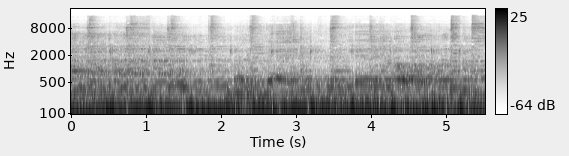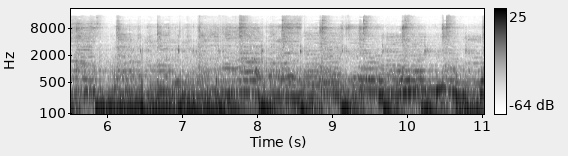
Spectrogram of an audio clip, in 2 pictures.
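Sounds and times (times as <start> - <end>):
band music with guitars and bass: 0.0 - 11.0.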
